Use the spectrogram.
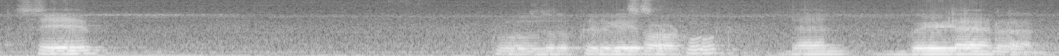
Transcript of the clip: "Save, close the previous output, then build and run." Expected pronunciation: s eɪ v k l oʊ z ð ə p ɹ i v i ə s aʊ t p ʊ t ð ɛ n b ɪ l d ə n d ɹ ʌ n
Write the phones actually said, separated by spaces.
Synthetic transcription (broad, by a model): s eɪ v k l oʊ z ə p ɹ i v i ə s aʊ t f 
